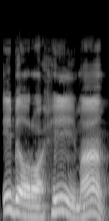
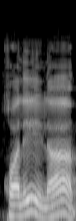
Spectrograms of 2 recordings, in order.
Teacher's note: জের পাশে ইয়া সাকিন এক আলিফ টেনে পড়বেন, খার যাবার এক আলিফ টেনে পড়বেন।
